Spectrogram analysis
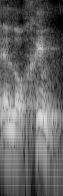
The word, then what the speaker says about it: Elohim: español Elohim o Elohim con h intermedia en hebreo se pronuncia Elohim no en el principio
